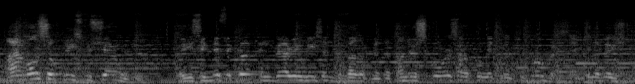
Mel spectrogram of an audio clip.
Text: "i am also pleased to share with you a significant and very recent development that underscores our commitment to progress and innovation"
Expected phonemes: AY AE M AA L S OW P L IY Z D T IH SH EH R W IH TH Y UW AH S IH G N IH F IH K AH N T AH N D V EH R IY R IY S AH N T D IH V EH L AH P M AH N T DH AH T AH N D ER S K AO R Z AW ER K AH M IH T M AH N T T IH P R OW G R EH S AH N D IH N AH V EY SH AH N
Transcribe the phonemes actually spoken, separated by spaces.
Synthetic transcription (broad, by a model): AY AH M AA L S OW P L IY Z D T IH S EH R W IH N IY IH AH S IH G N IH F IH K AH N T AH N V EH R IY R IY S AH N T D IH V EH L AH P M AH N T DH AH T AH N D ER S K AO R Z AW ER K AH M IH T AH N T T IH P R OW G R EH S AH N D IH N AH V EY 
